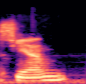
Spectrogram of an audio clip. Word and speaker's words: Dzyan: Este, eh, este, libro de Cian, de hecho, se escribe D-Z-Y-A-N.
